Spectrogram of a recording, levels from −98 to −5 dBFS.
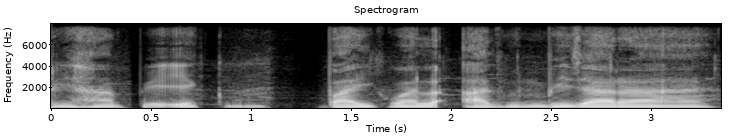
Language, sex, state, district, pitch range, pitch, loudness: Hindi, male, Jharkhand, Palamu, 135-145 Hz, 140 Hz, -17 LUFS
